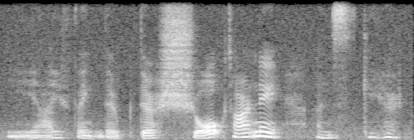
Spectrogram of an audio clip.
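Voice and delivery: soft whispered suspense; quiet conspiratorial whisper. Pretend. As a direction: keep it hushed for the children. Hushed after the sneeze.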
